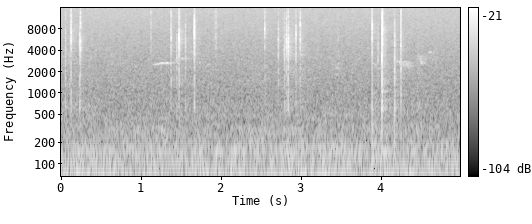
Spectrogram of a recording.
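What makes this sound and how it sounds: Long acrylic nails tap quickly across the frosted glass back and near the camera bump of a gray iPhone with no case, mounted on a tripod. Sharp, bright clicks come in irregular runs over a low, steady hum, each one dying away almost instantly.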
